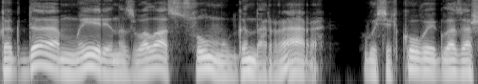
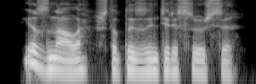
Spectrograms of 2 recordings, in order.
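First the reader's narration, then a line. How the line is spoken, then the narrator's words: Icy tone. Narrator (Russian): ледяным тоном сказала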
